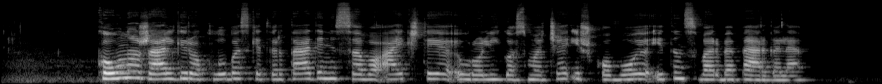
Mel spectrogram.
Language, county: Lithuanian, Kaunas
